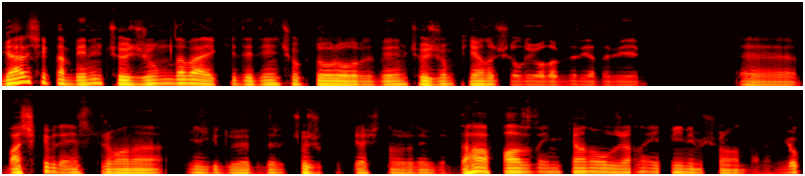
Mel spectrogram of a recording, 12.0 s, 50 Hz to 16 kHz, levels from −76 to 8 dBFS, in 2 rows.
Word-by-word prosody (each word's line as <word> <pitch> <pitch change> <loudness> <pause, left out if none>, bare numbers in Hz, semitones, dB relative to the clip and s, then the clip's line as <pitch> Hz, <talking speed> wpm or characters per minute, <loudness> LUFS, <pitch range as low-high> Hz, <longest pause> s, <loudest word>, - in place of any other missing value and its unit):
gerçekten 140 -3 +4
benim 130 +5 +3
çocuğumda 130 +2 +3
belki 120 -2 +3
dediğin 115 +1 +1
çok 115 -3 -5
doğru 110 -1 +6
olabilir. 100 -1 +2
Benim 105 +2 +1
çocuğum 110 0 +1
piyano 110 0 +1
çalıyor 100 -1 -9
olabilir 100 +1 -8
ya 95 -2 -12
da 95 0 -15
bir, 95 0 -12 0.7
eee, 90 -2 -4
başka 105 +7 +1
bir 125 - -3
enstrümana 100 -1 0 0.2
ilgi 100 -1 -6
duyabilir. 95 -1 -5
Çocukluk 95 -2 -5
yaşta 95 0 -6
öğrenebilir. 90 -1 -8
Daha 125 +6 +6
fazla 120 +2 +2
imkânı 120 +1 -2
olacağına 120 0 -2
eminim 110 -4 -4
şu 95 - -7
andan. 85 -1 -7
Hani 85 +3 -22
yok, 115 +1 -3
105 Hz, 170 wpm, -27 LUFS, 95-120 Hz, 0.7 s, doğru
